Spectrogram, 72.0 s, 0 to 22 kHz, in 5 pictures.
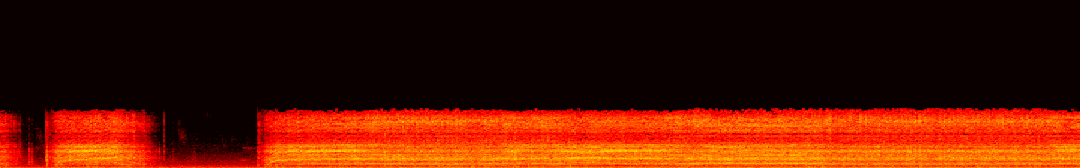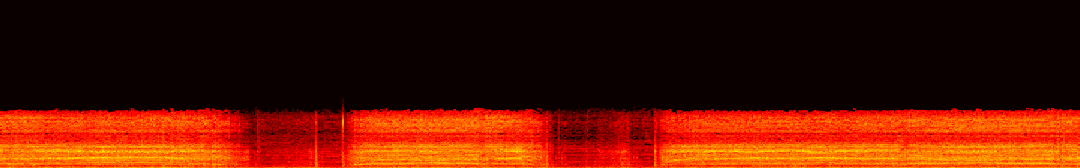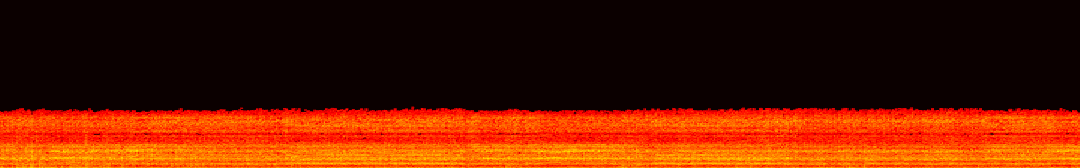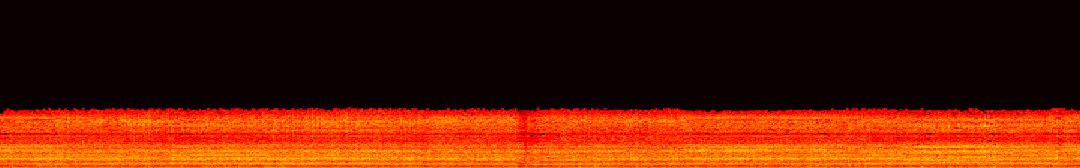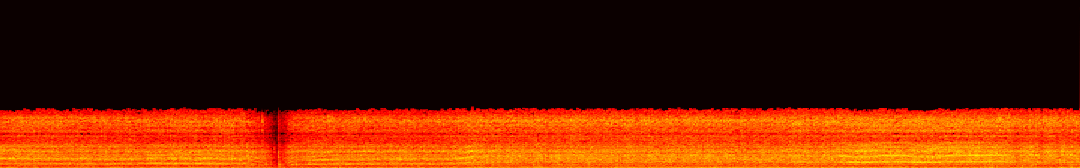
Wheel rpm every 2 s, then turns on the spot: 70, 20, 140, 160, 160, 160, 160, 160, 120, 50, 130, 30, 160, 160, 160, 160, 160, 160, 160, 160, 160, 160, 160, 160, 160, 150, 160, 160, 160, 160, 100, 150, 220, 230, 230, 230.
none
